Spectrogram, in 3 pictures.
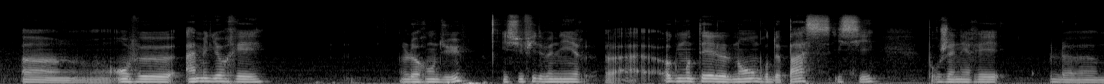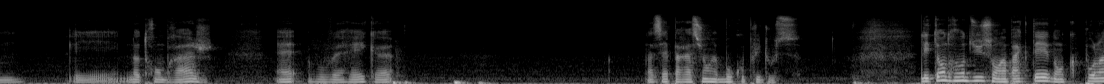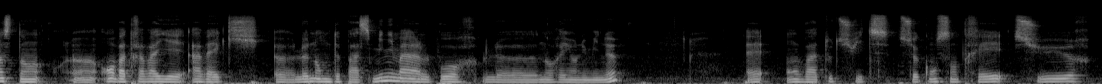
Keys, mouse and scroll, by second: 2.7 Escape, 3.5 right click, 4.9-5.5 scroll down 5, 6.3 click, 8.9 click, 11.7 right click, 12.9 click, 13.0 click, 19.1 Escape, 20.7 click, 22.0 right click, 23.1 click, 24.3 alt+shift+click, 24.9 alt+click, 29.1 alt+shift+click, 30.0 alt+click, 30.9 right click.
